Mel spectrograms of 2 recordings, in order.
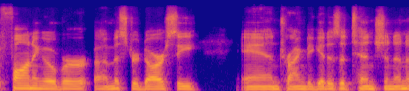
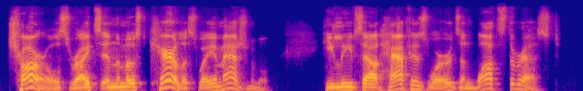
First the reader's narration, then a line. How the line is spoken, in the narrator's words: cried Miss Bingley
